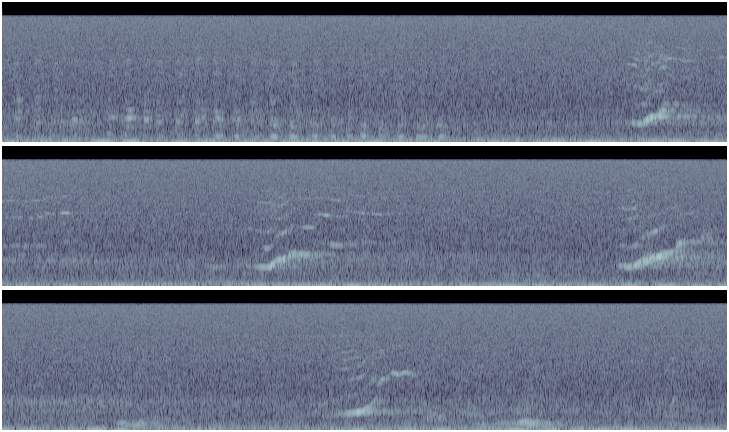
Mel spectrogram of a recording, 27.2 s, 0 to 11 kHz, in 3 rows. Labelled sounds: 8.3	8.7	humpback whale, 2.5 to 2.8 kHz
9.0	9.3	humpback whale, 2.8 to 2.9 kHz
12.6	13.6	humpback whale, 0.80 to 4.1 kHz
16.8	18.0	humpback whale, 0.80 to 2.6 kHz
22.5	23.3	humpback whale, 1.1 to 1.5 kHz

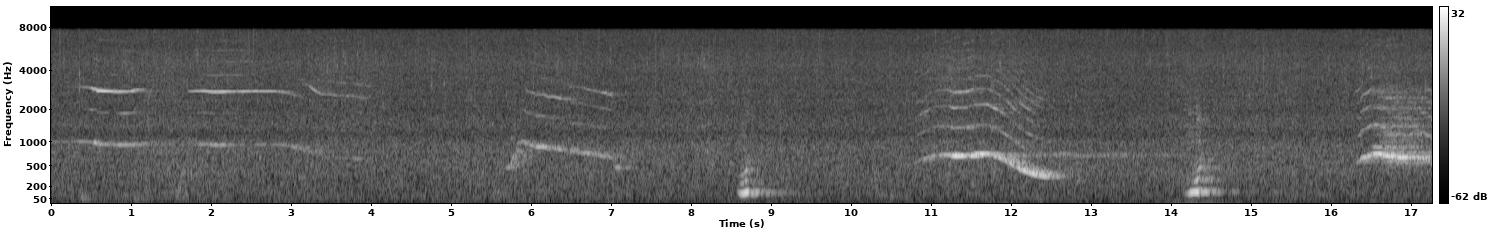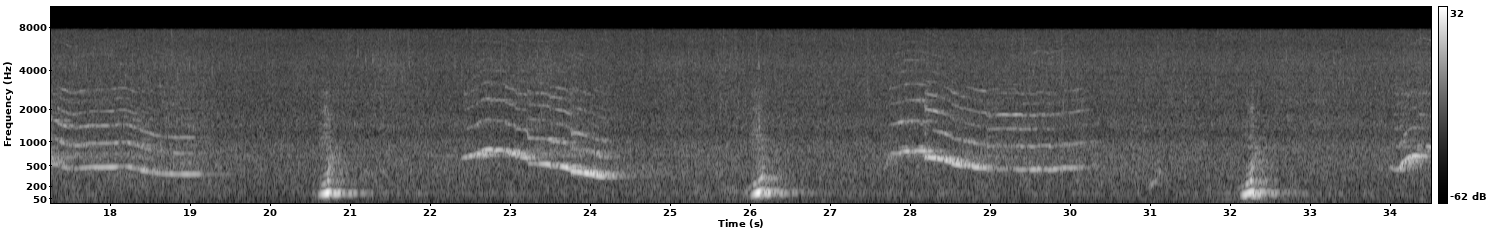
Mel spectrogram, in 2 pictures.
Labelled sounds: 0.4	4.0	humpback whale, 0.78 to 6.6 kHz
5.8	7.1	humpback whale, 0.78 to 3.2 kHz
10.8	12.2	humpback whale, 0.81 to 3.0 kHz
16.3	19.1	humpback whale, 0.78 to 3.0 kHz
22.5	24.1	humpback whale, 0.78 to 3.0 kHz
27.7	30.3	humpback whale, 0.78 to 5.5 kHz

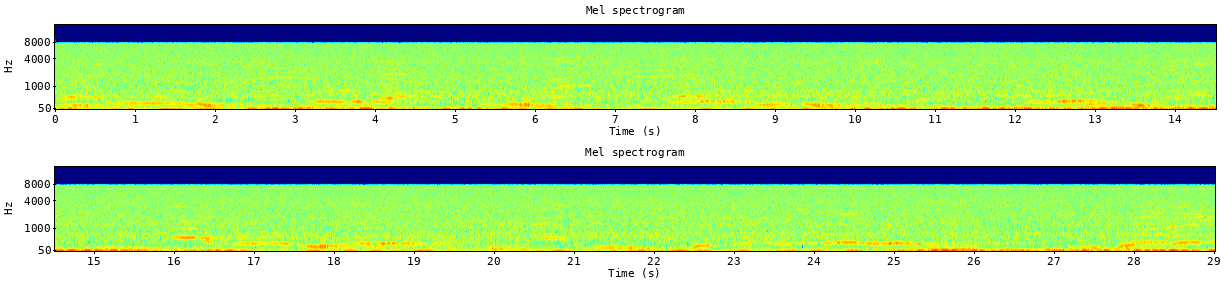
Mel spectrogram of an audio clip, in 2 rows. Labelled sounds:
2.7	2.9	humpback whale, 1.6 to 1.7 kHz
6.3	6.7	humpback whale, 0.86 to 1.1 kHz
7.2	7.5	humpback whale, 1.7 to 1.8 kHz
16.0	16.3	humpback whale, 0.80 to 1.1 kHz
28.6	28.8	humpback whale, 1.2 to 1.3 kHz

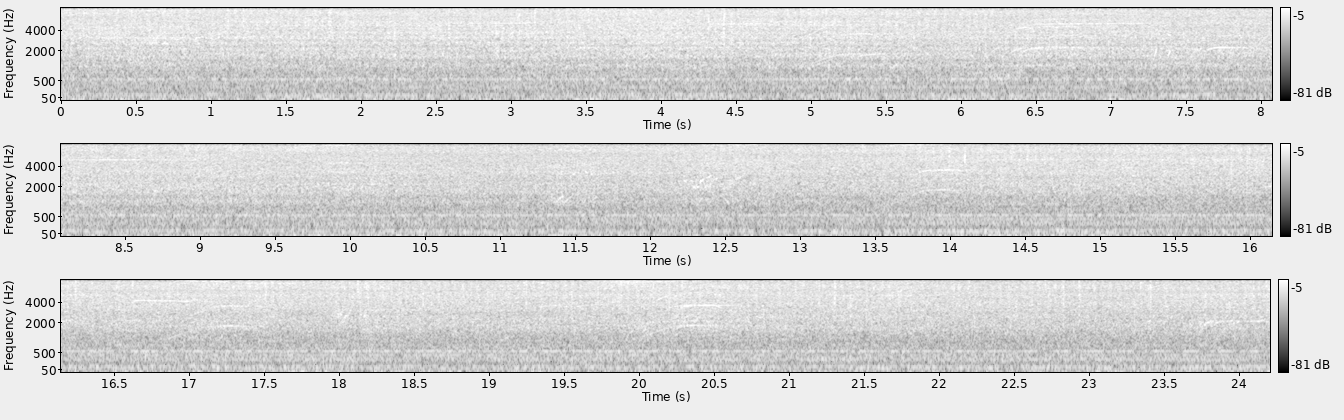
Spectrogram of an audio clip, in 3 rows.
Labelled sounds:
20.2	20.6	killer whale, 1.3 to 3.7 kHz

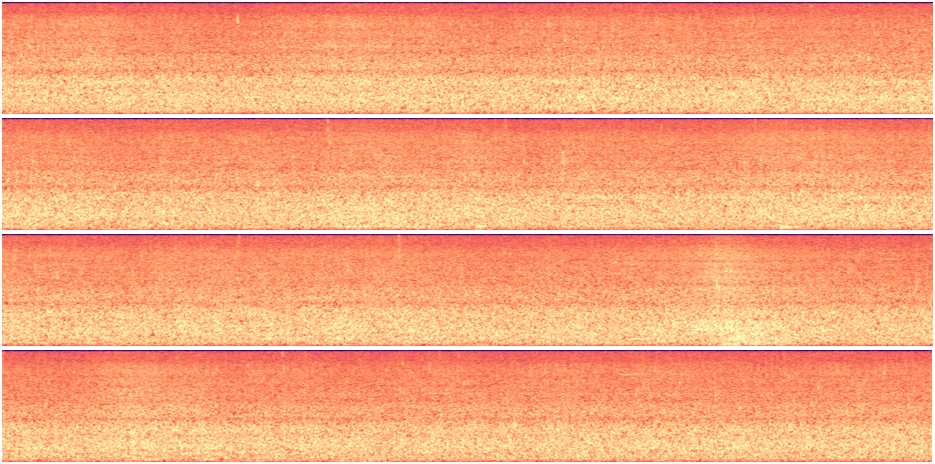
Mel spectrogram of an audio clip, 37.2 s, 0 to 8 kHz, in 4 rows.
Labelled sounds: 34.1	34.4	Pacific white-sided dolphin, 3.9 to 4.2 kHz

